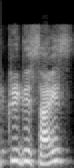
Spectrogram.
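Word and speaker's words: criticise: হ্যাঁ, উচ্চারণ কিন্তু সেম, এখানে কিন্তু এসটা জেড এর মতো সাউন্ড দেবে, কারণ ওই যে এস এর দুই পাশে ভাওয়াল থাকলে সাধারণত এস জেড এর সাউন্ড দেয়, ক্রিটিসাইজ।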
